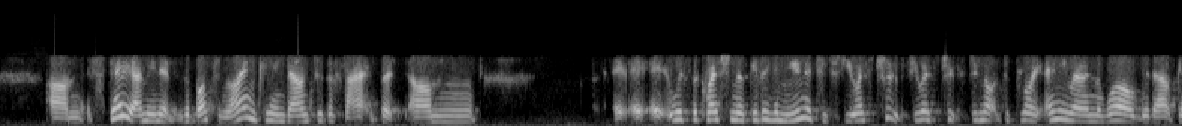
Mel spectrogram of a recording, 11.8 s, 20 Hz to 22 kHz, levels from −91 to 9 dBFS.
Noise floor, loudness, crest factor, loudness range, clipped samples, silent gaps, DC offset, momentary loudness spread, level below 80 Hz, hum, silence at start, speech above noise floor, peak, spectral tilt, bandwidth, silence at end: -63 dBFS; -25 LUFS; 20 dB; 6 LU; under 0.1%; none; under 0.1%; 12 LU; -64 dBFS; none; 0.5 s; 38 dB; -6 dBFS; -7.5 dB/octave; 3.7 kHz; 0 s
